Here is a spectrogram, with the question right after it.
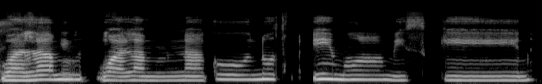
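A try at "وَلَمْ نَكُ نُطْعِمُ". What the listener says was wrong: walam nakunut. Cepat-cepat jangan walam nakunut. Itu dia udah ada alif. Udah kayak ada apa namanya huruf mad di situ.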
